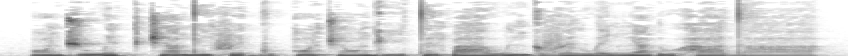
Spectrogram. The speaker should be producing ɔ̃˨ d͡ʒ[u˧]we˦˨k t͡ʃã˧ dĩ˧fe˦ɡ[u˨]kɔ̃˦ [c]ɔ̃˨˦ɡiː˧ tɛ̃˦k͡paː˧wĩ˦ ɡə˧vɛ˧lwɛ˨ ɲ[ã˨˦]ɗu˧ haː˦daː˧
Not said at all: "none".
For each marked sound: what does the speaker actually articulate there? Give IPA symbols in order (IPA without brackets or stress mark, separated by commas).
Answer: u˧, u˨, t͡ʃ, ã˦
